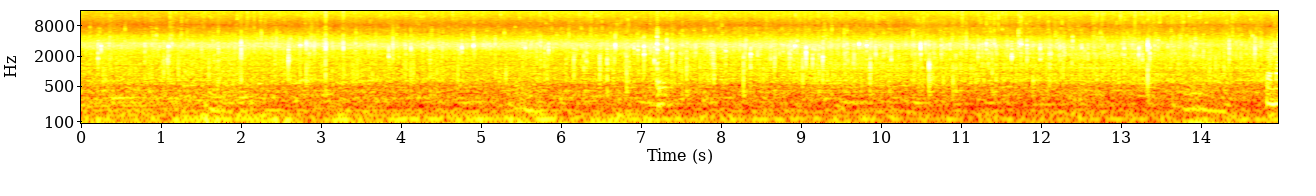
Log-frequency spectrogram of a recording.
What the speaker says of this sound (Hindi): इसको आपने दोनों साइड से फ्राई करना है। पहले इसकी एक साइड सिक जाए फिर टर्न करेंगे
